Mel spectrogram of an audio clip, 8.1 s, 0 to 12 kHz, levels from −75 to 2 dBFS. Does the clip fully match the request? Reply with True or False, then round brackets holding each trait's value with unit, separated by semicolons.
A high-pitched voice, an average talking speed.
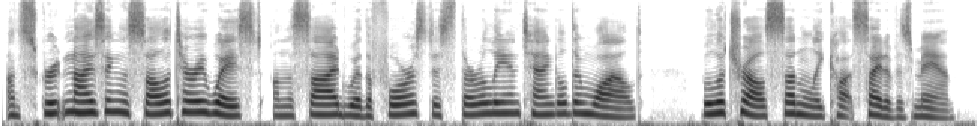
True (225 Hz; 170 wpm)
